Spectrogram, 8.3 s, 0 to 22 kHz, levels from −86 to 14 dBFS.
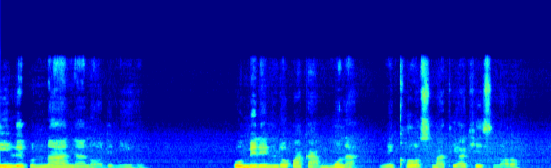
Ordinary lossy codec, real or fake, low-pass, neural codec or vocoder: none; fake; 14.4 kHz; vocoder, 44.1 kHz, 128 mel bands, Pupu-Vocoder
